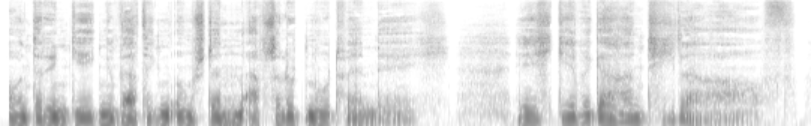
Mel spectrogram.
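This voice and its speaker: Man putting on a wheedling street hawker, pushy male seller, hushed whispery patter, very dry audiobook sound. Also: low-pitched, fairly even intonation, normal speed, vocal fry, husky, dry recording, exaggerated voice. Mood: conspiratorial sales pitch.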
